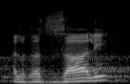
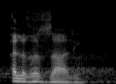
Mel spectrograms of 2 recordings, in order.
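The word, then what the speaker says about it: Ghazali: stages in his life Abu Hamed alali or Al gazali both pronunciations are mentioned with respect to him so Al gazali then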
